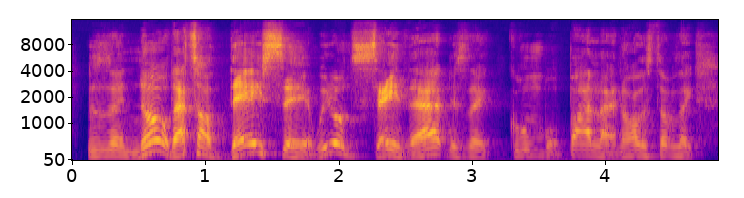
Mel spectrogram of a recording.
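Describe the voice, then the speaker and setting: An animated man with an American accent talks at a moderate pace, with a fairly high pitch and lively intonation. The recording is very clean, with a silent background. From Los Angeles area, Compton, Salvadoran family. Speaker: podcast host. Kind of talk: casual chat.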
